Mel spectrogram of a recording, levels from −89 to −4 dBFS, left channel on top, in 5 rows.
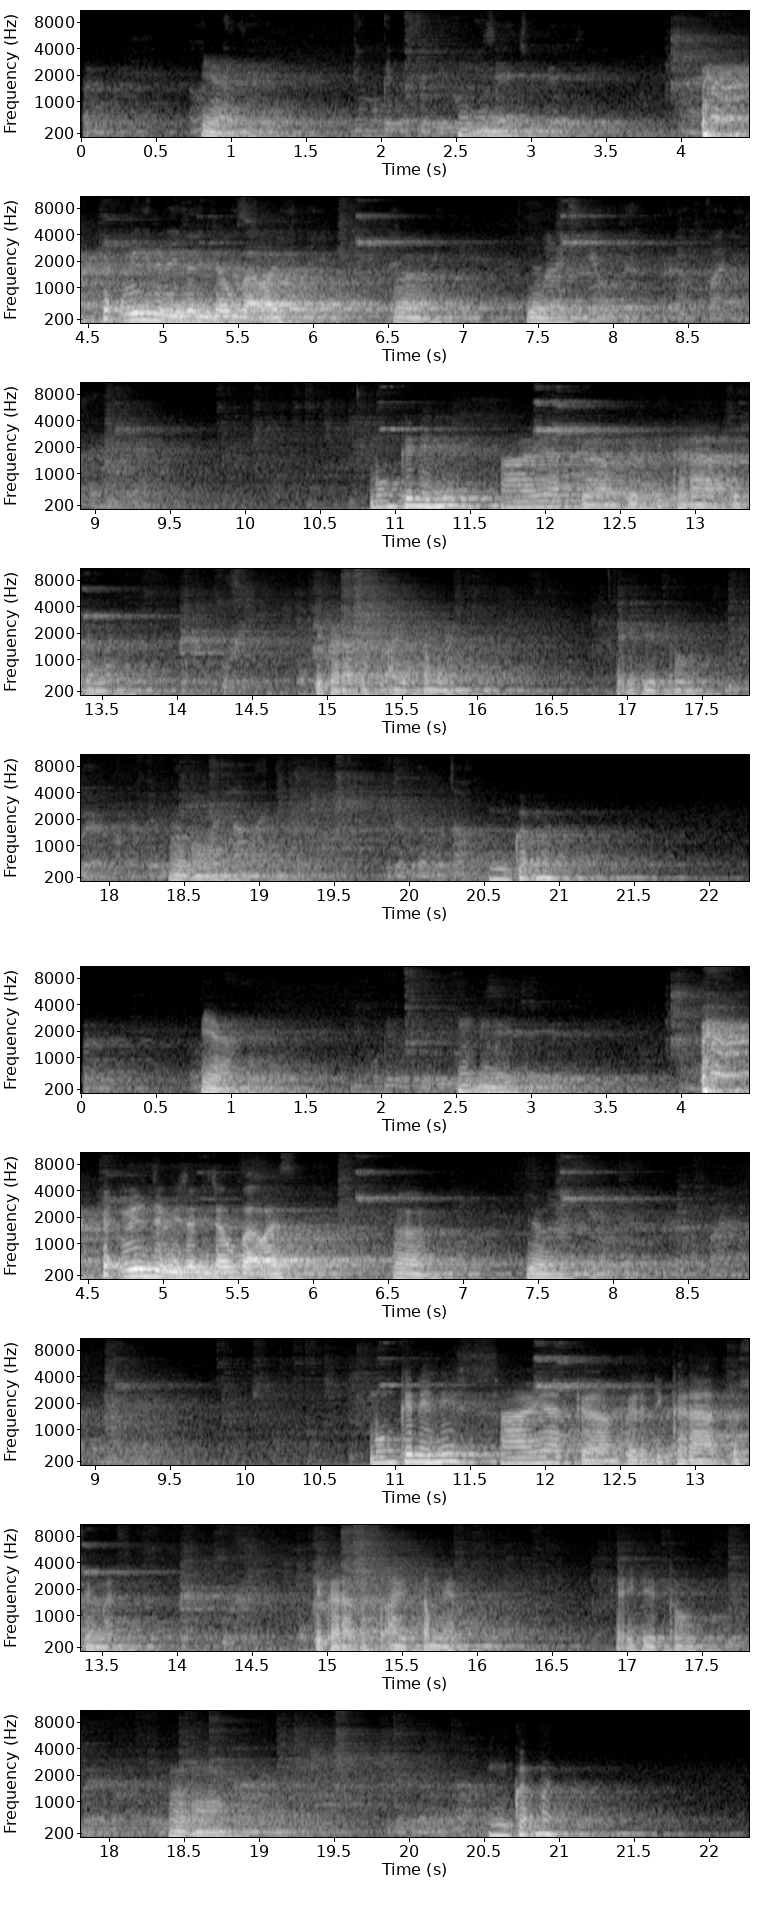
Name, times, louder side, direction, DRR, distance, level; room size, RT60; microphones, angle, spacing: voice 1, 0.7-3.6 4.0-4.3 4.8-6.9 7.2-9.4 14.3-14.5 16.8-17.5 17.8-19.5 19.8-20.5, left 1 dB, 35° left, 0 dB, 1.3 m, -41 dB
sound 1, 1.1-20.2, equal, 5° right, 4.1 m, -46 dB
voice 2, 2.5-2.9 4.1-5.8 6.5-6.8 7.4-7.7 10.8-13.6 14.9-15.9 16.9-17.5 18.4-18.8 20.5-20.9, right 2 dB, 45° right, 7 dB, 0.7 m, -22 dB
22.0 x 9.5 x 4.4 m, 2.7 s
head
